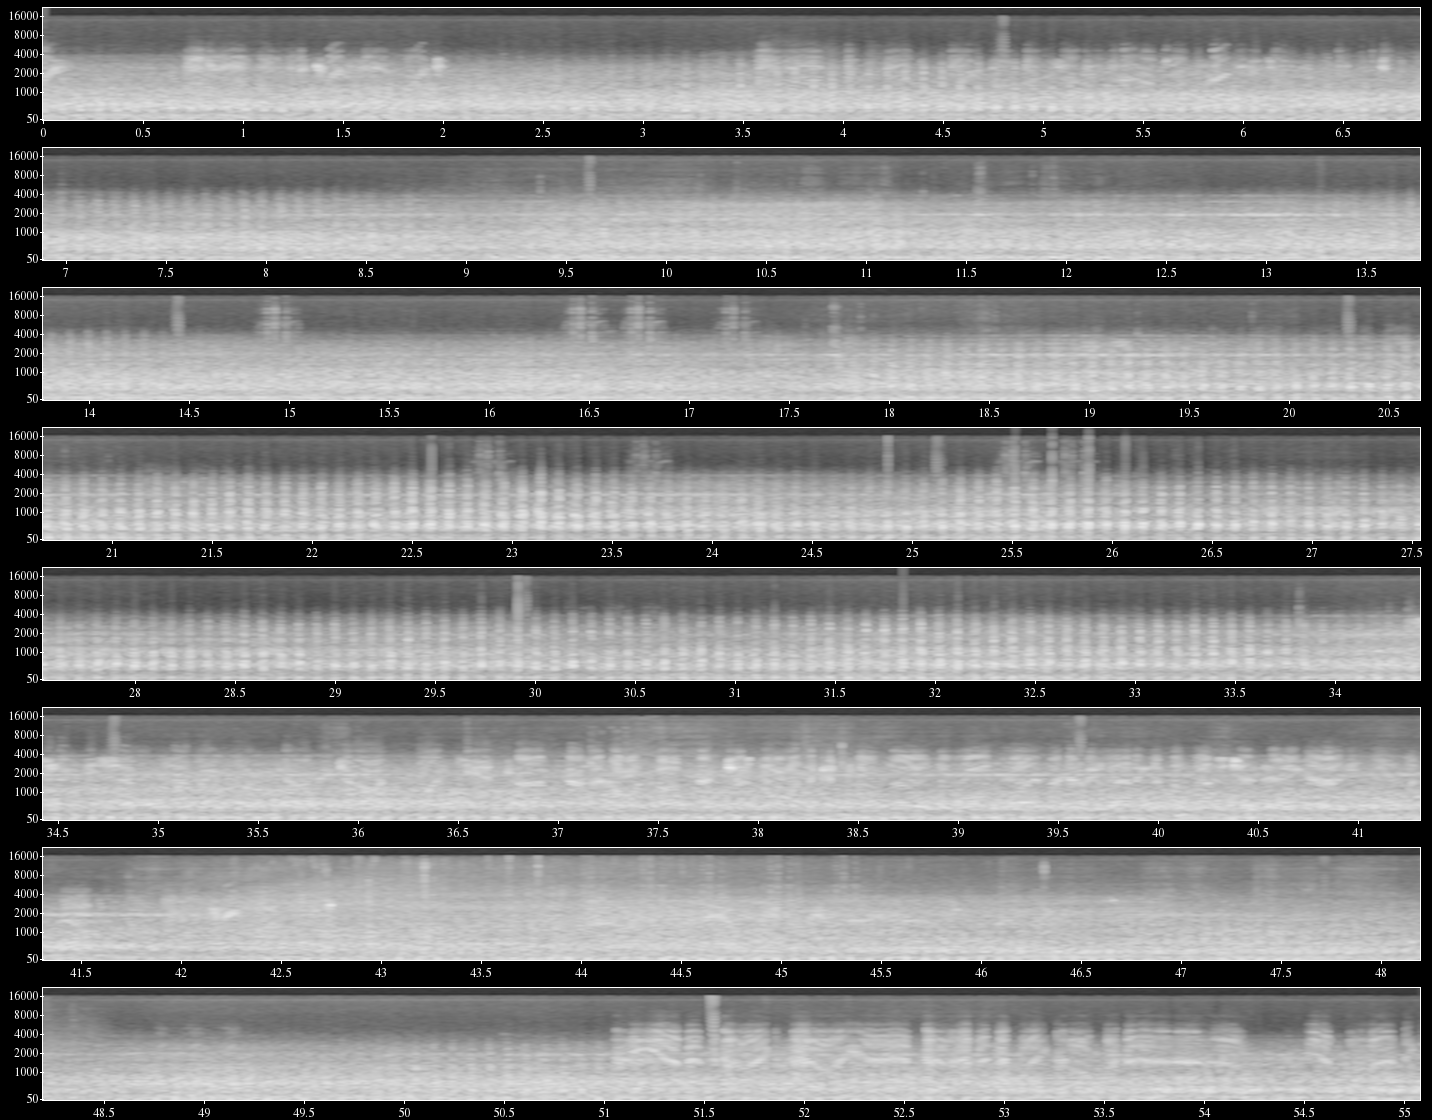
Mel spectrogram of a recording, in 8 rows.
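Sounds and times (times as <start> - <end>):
helicopter flying past: 0.0 - 55.0.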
